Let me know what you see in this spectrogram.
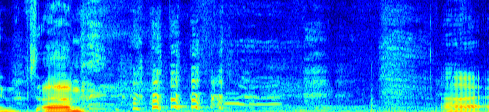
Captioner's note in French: rires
